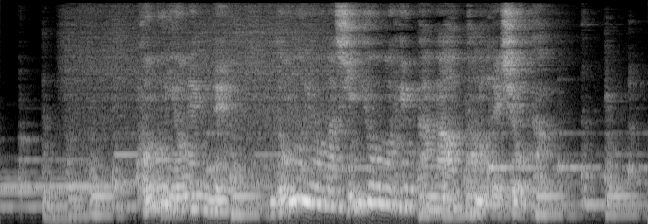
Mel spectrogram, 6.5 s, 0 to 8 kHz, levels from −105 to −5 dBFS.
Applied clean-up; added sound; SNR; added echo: none; none; none; reverberation time 0.7 s.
